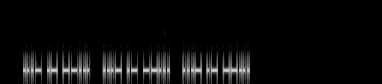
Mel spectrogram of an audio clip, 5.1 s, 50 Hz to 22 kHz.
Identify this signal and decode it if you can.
Morse code, heard as a keyed tone, about 44 wpm, 700 Hz. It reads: VA7 VA7 VA7
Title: Callsign Prefixes for Top 25 DXCC - Repeated 3x - 45wpm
